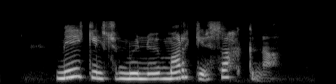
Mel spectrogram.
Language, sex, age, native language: Icelandic, male, 10, Icelandic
